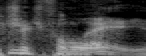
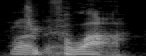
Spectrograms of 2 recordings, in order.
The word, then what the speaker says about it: Chick-fil-A: It's not Chick-fil-A. It's mispronounced. Chick-fil-A.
